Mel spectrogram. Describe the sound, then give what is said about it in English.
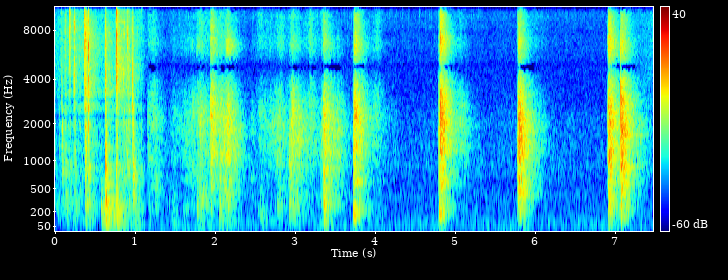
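A door being opened, with a rapid cluster of sharp thumps and rattles, then several more isolated knocks spaced about a second apart. No one speaks. “After a minute, the door opened,”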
